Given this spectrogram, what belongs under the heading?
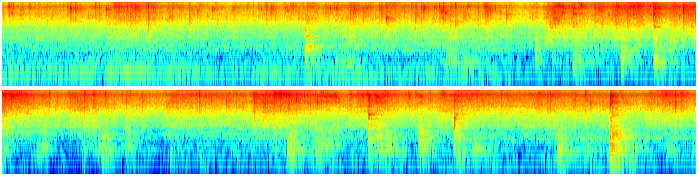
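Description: Onion, curry leaves, garlic and chili fry in hot oil, making a dense, steady sizzle with crackling pops and intermittent scraping strokes from stirring.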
